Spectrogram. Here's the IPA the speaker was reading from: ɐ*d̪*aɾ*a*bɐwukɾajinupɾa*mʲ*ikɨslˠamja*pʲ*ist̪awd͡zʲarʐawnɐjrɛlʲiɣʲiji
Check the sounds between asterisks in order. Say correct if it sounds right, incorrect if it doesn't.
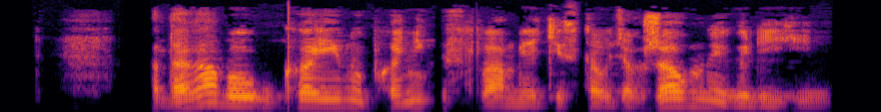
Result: correct, correct, incorrect, incorrect

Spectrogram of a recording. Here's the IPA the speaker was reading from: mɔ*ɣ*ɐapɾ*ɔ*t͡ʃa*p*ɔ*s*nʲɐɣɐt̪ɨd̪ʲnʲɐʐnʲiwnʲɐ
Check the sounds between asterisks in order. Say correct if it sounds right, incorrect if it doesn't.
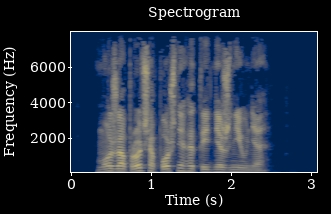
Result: incorrect, correct, correct, incorrect

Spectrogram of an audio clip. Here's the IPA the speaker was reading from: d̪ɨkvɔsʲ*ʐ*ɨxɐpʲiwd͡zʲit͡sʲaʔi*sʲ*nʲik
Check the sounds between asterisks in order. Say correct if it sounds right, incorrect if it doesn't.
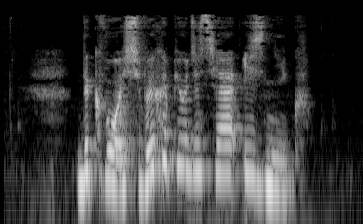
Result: incorrect, incorrect

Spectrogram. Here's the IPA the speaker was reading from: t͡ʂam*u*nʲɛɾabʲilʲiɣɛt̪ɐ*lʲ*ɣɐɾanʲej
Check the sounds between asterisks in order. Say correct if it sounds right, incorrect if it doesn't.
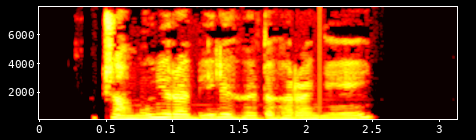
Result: correct, incorrect

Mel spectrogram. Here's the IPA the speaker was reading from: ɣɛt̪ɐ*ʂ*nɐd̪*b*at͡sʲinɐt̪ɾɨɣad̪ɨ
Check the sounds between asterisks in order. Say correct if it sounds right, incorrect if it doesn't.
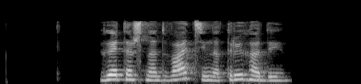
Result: correct, incorrect

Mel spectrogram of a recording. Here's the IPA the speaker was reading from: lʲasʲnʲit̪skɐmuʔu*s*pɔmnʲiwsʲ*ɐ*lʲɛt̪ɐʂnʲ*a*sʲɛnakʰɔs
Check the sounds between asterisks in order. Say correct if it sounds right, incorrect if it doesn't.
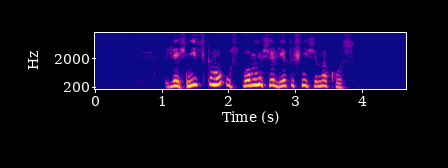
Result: correct, correct, incorrect

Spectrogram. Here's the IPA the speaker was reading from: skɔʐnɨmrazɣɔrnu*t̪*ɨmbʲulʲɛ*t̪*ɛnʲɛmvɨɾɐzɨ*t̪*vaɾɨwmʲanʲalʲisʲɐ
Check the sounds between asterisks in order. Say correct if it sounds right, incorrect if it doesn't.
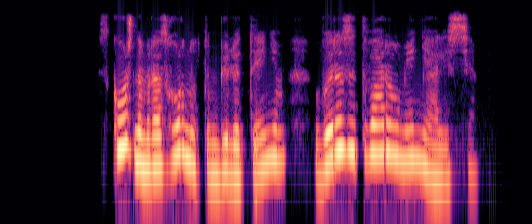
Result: correct, correct, correct

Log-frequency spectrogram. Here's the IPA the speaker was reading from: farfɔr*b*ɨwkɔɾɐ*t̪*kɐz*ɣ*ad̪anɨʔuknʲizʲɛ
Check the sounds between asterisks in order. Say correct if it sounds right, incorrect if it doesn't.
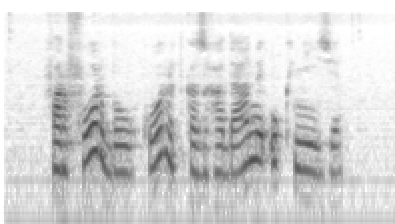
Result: correct, correct, correct

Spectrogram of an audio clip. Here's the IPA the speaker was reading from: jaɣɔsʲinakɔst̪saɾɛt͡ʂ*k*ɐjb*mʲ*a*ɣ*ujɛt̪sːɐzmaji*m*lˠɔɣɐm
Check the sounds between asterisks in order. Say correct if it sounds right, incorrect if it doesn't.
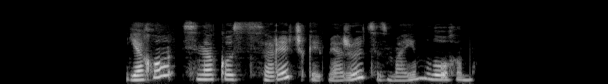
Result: correct, correct, incorrect, correct

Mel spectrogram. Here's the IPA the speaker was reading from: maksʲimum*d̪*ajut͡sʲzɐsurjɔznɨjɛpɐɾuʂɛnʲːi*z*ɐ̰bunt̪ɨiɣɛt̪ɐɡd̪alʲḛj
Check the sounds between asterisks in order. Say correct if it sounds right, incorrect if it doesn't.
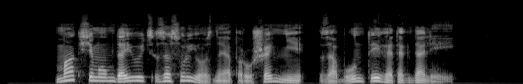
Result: correct, correct

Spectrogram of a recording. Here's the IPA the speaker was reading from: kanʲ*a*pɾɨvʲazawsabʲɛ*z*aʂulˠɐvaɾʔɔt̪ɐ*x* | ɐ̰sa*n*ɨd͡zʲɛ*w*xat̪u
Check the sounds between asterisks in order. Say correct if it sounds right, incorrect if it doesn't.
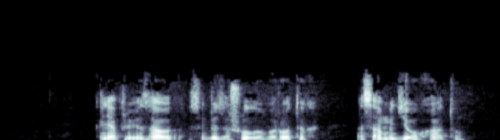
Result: correct, correct, correct, incorrect, correct

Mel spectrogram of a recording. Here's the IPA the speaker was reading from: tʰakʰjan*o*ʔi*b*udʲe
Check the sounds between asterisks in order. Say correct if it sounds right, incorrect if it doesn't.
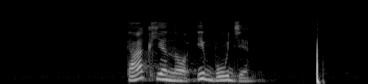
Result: correct, correct

